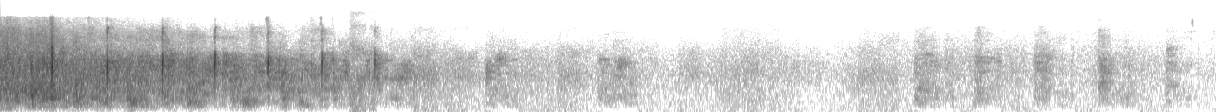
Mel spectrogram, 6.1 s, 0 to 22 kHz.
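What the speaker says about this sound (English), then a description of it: "Please join me in a round of applause to thank all the talented in-house artisans for participating in this labor of love." An audience at the 2019 Yavapai College Verde Valley Campus commencement ceremony applauds. The clapping starts brisk and lively with sharp individual claps, then thins out into quieter, scattered claps that trail off.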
